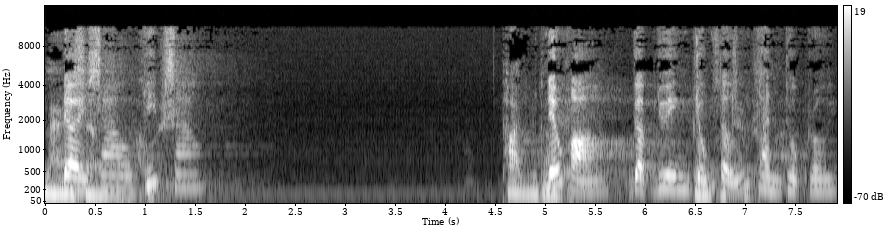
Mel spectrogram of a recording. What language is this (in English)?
Vietnamese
